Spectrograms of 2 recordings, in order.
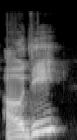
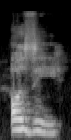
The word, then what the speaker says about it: Aussie: Well, how do you say it? Aussie. Audi? Aussie. Ah, Aussie.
